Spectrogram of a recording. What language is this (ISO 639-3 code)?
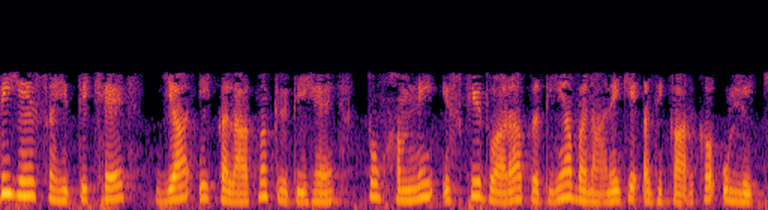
hin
